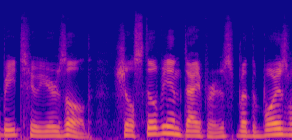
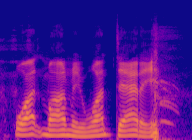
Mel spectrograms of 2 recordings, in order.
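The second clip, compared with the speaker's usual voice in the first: put-on wailing like a cartoon child. Reading a story aloud, voicing the toddler Hannah: Homestar Runner voice for Hannah. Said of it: "the voice of Hannah is going to be me doing Homestar Runner".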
